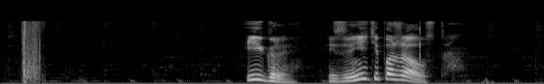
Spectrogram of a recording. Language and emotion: Russian, neutral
